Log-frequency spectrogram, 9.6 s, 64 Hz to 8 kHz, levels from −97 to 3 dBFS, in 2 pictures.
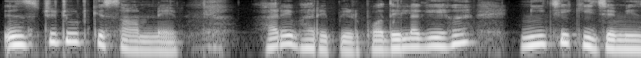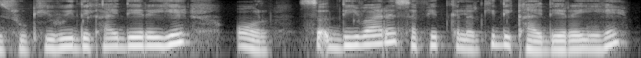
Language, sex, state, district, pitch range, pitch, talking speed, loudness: Hindi, female, Bihar, Gopalganj, 145-205 Hz, 175 Hz, 160 wpm, -16 LUFS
